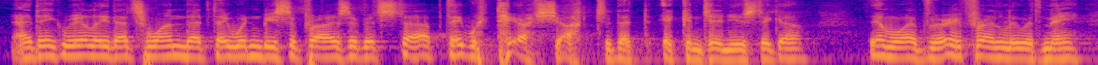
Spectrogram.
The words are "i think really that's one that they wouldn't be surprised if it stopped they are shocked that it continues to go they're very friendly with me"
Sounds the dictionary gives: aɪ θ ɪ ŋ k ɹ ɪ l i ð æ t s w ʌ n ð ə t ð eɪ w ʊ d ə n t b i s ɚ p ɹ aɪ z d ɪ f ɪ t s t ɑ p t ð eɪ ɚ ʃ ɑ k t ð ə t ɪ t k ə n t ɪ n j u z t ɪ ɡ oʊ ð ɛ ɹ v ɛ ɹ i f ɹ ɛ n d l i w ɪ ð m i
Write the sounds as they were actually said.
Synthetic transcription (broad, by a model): aɪ θ ɪ ŋ k ɹ ɪ l i ð æ t s w ʌ n ð ə t ð eɪ w ʊ d n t b i s ɚ p ɹ aɪ z d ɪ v ɪ t s t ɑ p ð ð eɪ ɚ ʃ ɑ k t ð ə t ɪ t k ə n t ɪ n j u z t ɪ ɡ oʊ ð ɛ w v ɛ ɹ i f ɹ ɛ n d l i w ɪ ð m i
